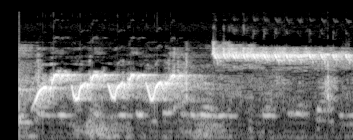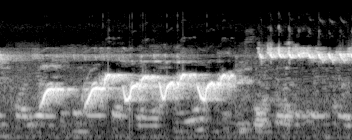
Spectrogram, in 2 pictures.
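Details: White-rumped shama, a forest bird, singing full jalilin-style song: rapid series of rising whistled slurs alternating with long high, slightly falling whistles.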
